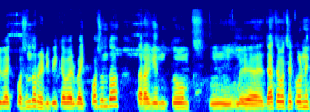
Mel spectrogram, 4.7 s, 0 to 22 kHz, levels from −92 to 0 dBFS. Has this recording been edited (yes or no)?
no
